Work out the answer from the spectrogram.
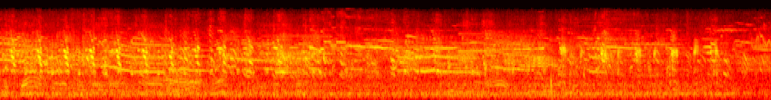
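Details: Caspian gull, a semi-rare bird in Sweden and the first recorded in the region, with harsh, nasal, laughing cries in a dense overlapping gull chorus, several each second, mostly high-pitched and ringing.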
